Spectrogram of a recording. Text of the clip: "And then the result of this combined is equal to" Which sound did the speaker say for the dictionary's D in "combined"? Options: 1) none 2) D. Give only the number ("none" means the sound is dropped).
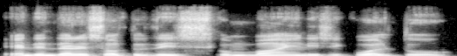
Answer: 1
